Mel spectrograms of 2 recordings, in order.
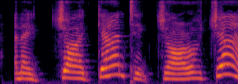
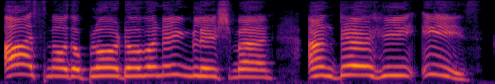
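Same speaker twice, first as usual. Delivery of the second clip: loud, raised, hunting giant; giant's roar; 7 semitones higher, 6 dB louder than usual. A narrator's reading. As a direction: bellow it, stretching the last words. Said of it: "roared the giant".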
